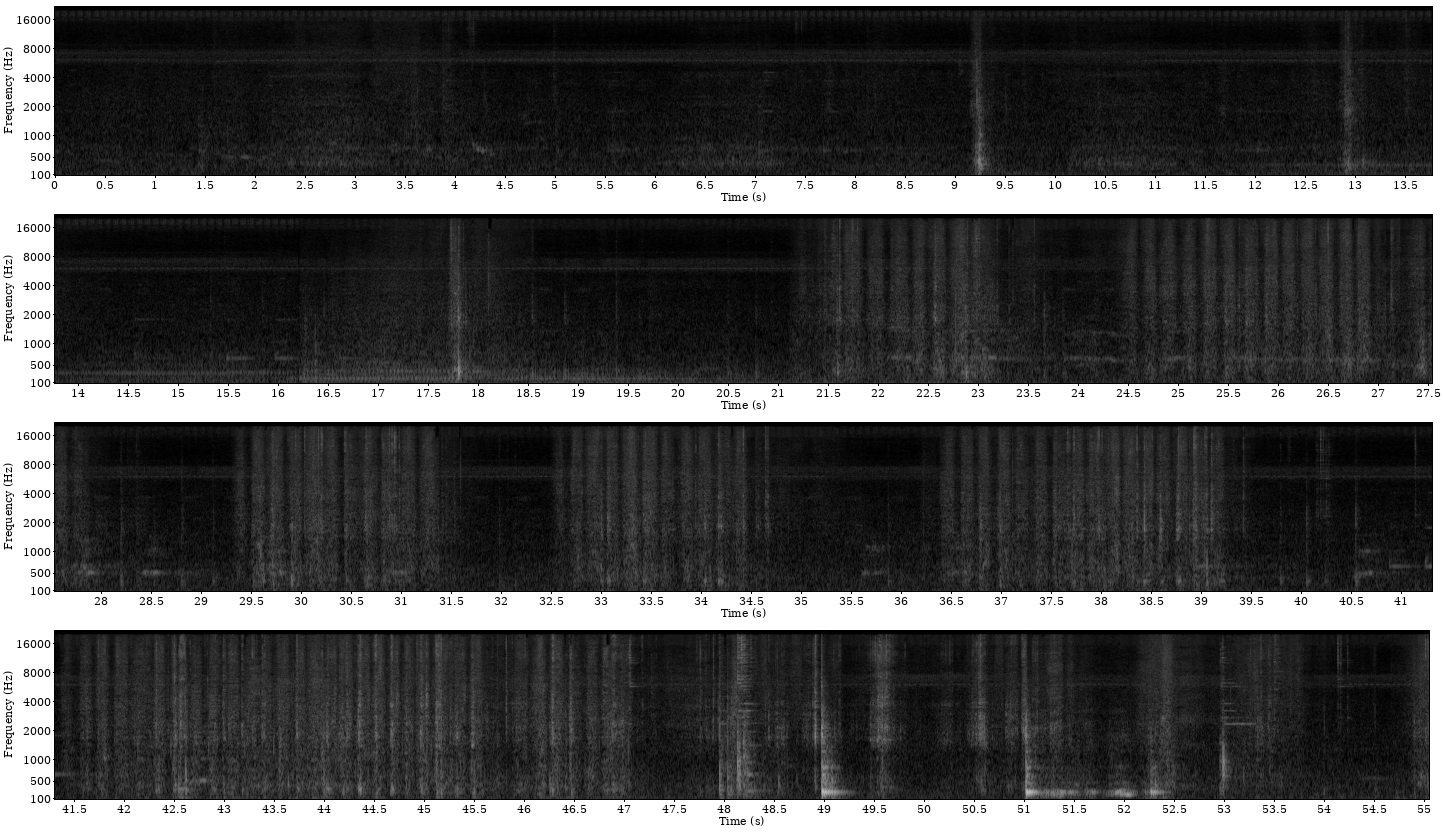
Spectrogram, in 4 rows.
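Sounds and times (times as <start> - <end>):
rapid rubbing strokes: 12.4 - 28.1, 32.5 - 34.8, 36.3 - 39.4, 41.4 - 47.1.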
